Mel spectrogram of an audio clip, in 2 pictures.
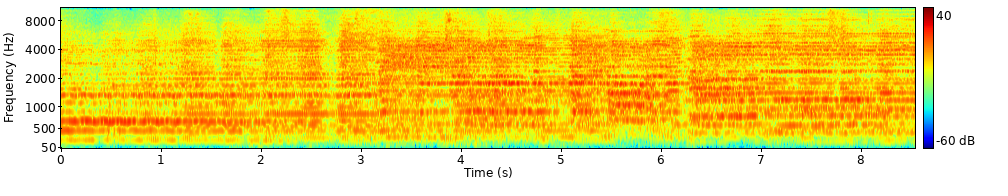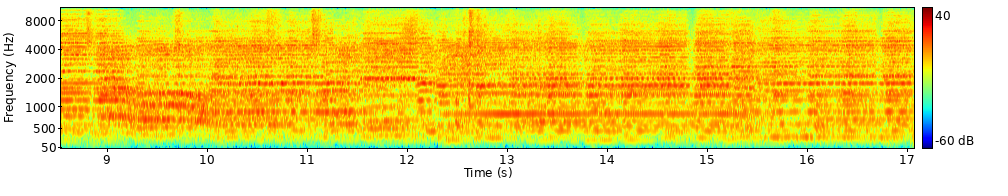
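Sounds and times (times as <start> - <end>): accordion: 0.0 - 17.0
guitars playing: 0.0 - 17.0
people singing: 0.0 - 17.0.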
